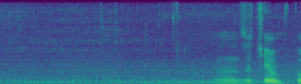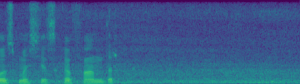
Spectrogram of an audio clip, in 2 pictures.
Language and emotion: Russian, neutral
